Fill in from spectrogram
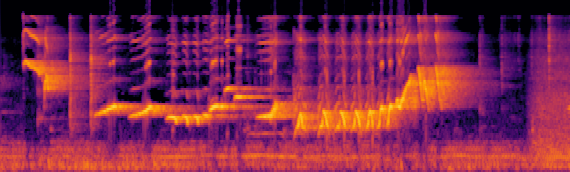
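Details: White-rumped shama song used to draw other birds into singing: high sharp notes, whistled phrases stepping upward, then a rapid rising rattling trill before fading.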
